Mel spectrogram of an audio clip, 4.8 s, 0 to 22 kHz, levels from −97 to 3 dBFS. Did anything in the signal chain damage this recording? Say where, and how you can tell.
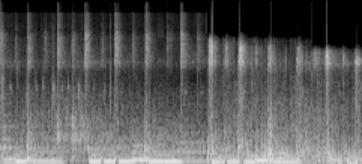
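Yes. The first fault sits in the network and jitter buffer stage. It is a short stall from a late packet, from 2.10 to 2.19 s. A packet arrived late and the buffer ran dry. The receiver held the last sound for 76 ms until the packet came, then resumed from the same point. Nothing is lost. Instead, a sound stretches unnaturally long, and the playout delay grows by 76 ms from there on.

The second fault is also a network problem: a short concealed packet loss at 2.25 to 2.29 s. About 30 ms of audio never reached the decoder in time. The decoder filled the gap by extending the preceding sound for about 29 ms, then blended back into the real signal. You hear it as a brief smear or wobble. A short sound inside that window can disappear.

The third fault is a call bitrate drop starting at 2.76 s and lasting to the end. 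The bandwidth estimate fell, and the codec was pushed from 32 kbps down to 7 kbps. It sits at the lowest rate for about 1.6 s. The coding turns coarse, and the audio band shrinks from 20 kHz to 4 kHz. The top end disappears, and the sound becomes muffled and rough. It does not recover before the clip finishes.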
